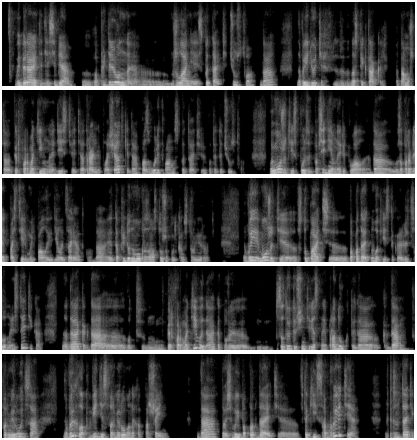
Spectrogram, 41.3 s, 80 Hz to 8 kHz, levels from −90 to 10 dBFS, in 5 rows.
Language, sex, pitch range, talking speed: Russian, female, 180-220 Hz, 110 wpm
